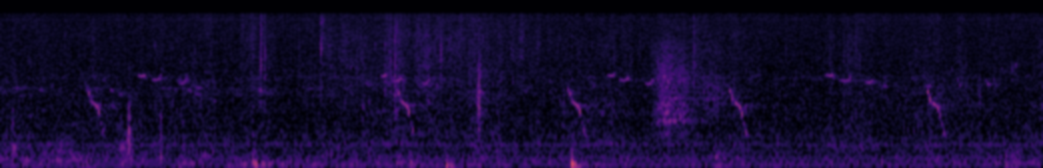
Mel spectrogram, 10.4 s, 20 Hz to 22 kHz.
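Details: Black-headed Oriole in the background at sunrise on 8 June 2016 in Sabi Sand, South Africa, near an elephant herd, giving faint, liquid downward-slurred whistles roughly every two seconds over low rumbling, a steady hum and occasional thumps.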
